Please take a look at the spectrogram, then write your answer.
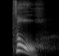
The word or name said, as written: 揍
